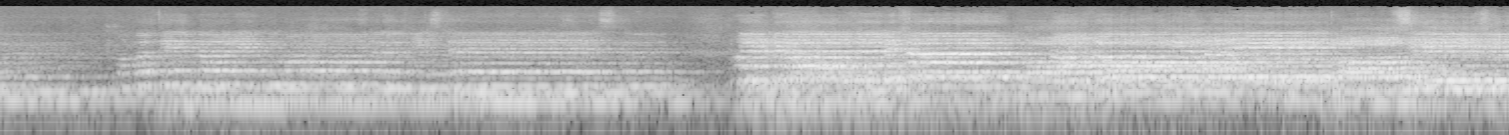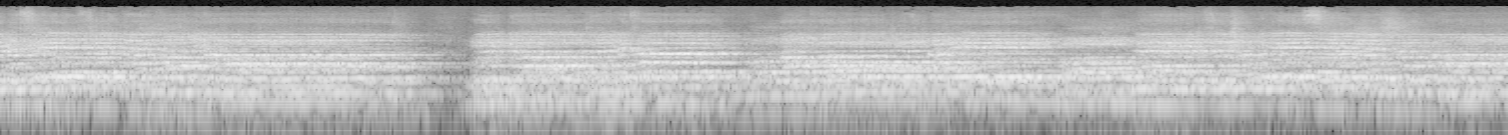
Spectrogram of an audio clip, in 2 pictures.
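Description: Mixed choir of young men and women singing, softly at first, then much fuller and louder from about seven seconds in, with a short breath-pause near the two-thirds mark before the singing resumes.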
